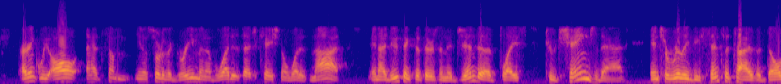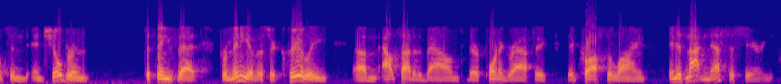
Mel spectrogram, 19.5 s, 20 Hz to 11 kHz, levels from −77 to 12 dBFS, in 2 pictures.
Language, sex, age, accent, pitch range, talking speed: English, male, 50-69, American, 105-145 Hz, 195 wpm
